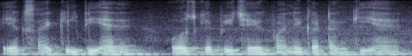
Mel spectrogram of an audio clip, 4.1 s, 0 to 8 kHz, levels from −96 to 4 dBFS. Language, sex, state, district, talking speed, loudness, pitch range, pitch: Hindi, male, Jharkhand, Ranchi, 145 wpm, -15 LUFS, 105-110 Hz, 110 Hz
